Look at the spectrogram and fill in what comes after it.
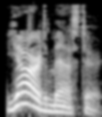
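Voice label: "yardmaster", British English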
